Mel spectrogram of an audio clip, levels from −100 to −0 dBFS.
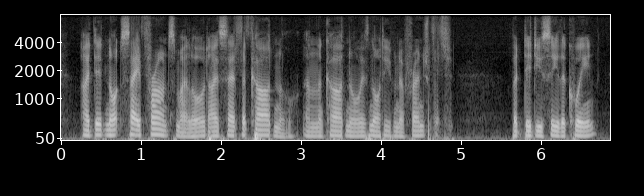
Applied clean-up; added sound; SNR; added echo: neural separator model SepFormer DNS4.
